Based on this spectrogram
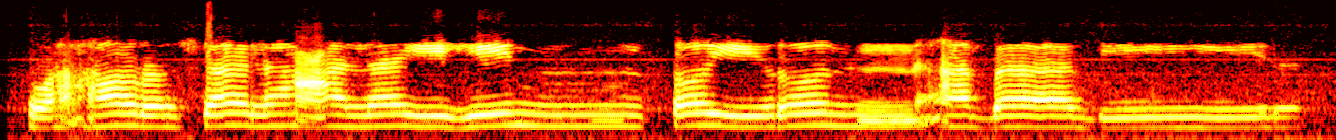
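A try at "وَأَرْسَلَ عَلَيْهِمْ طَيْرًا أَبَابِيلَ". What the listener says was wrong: Nah, tidak panjang ya. Tayran, salah. Tayran ababil langsung. Wa arsala. Iya, tapi tidak dibaca panjang. Itu alif yang membuktikan fathatainnya. Kalau untuk memberikan harokat fathatain maka ditambah alif, tapi bukan alif memanjang di situ. Kecuali kalau berhenti di situ, panjang 2 harokat. Misalnya, wa arsala alaihim tayra. Tapi kalau enggak, pendek.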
